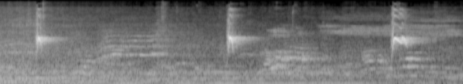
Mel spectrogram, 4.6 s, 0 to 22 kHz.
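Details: Blue-winged leafbird used as a master bird to tutor other songbirds, giving three sharp, downward-sliding chirps roughly every 1.7 seconds, with soft fainter twittering between them.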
